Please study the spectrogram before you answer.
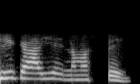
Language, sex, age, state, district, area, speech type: Hindi, female, 60+, Uttar Pradesh, Mau, rural, conversation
